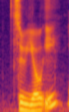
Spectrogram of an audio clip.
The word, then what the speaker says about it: 強い: Tsuyoi? – Yeah, desu.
